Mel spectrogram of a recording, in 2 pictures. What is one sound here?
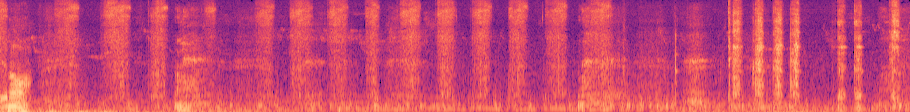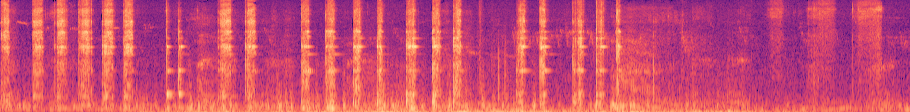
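A sponge rubs over mortar joints.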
